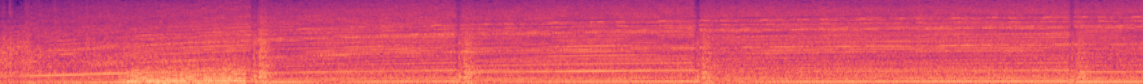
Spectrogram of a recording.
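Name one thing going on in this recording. A racing car engine roars and revs up through the gears, with brief drops at each gear shift.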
